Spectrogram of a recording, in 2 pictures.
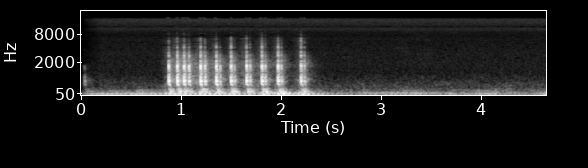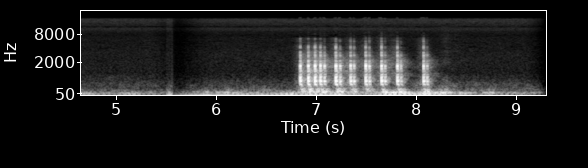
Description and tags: A piliated woodpecker hammering on a tree. Two quick bouts of pecking. Recorded with an Olympus LS-14.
